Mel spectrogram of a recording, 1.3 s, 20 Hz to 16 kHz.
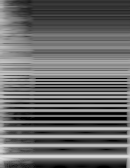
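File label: Steel Acoustic Guitar A3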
